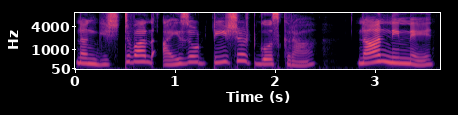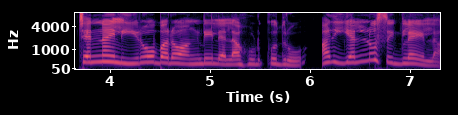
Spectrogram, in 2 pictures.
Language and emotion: Kannada, sad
